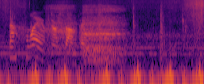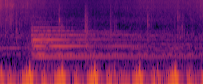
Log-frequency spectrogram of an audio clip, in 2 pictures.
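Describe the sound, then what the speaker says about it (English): A bell tolls in the video game Metro Exodus, its clear ringing tone entering partway through. It sits over a throbbing, heartbeat-like low pulse and a steady hum, with faint in-game voice sounds early on. "Do you hear that bell?"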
